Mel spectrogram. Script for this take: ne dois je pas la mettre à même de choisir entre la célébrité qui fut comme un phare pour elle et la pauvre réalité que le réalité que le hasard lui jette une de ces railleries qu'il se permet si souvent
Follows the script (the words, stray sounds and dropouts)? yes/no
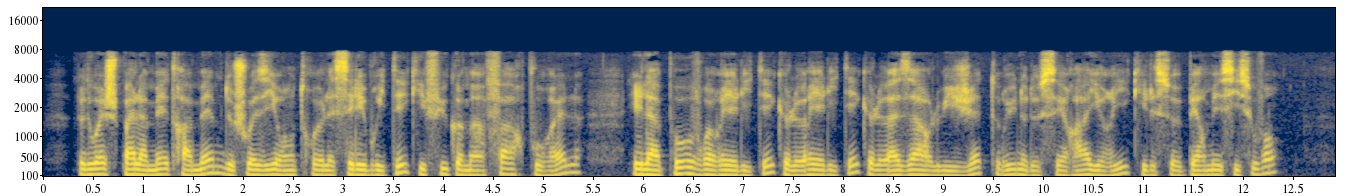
yes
